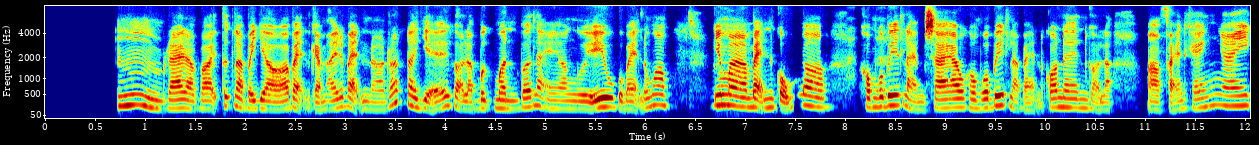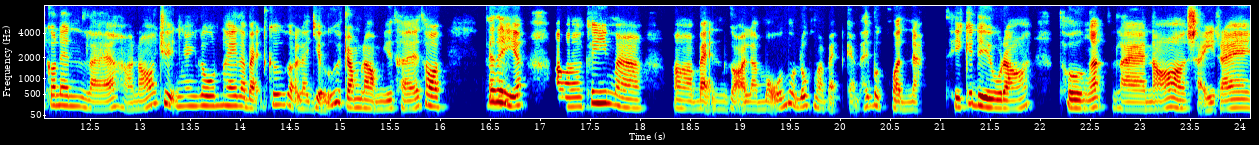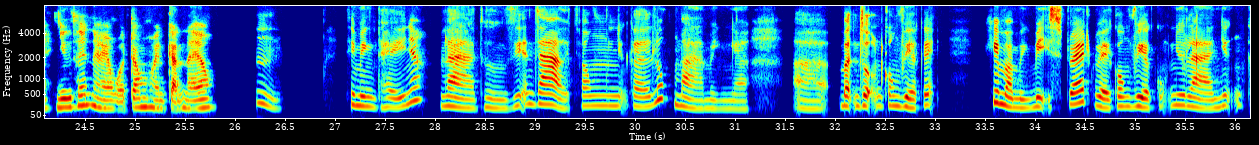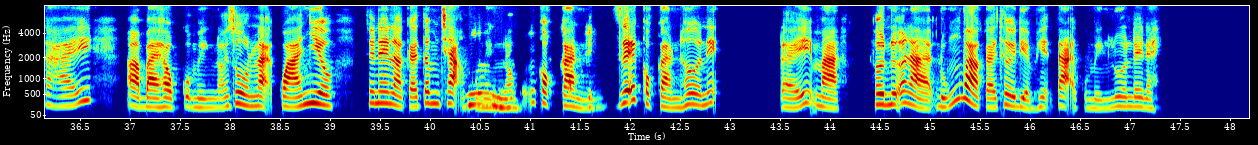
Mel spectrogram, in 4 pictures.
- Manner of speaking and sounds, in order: tapping; unintelligible speech; other background noise
- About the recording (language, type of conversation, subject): Vietnamese, advice, Làm sao xử lý khi bạn cảm thấy bực mình nhưng không muốn phản kháng ngay lúc đó?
